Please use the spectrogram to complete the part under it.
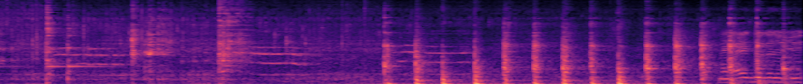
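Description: Ingredients for Rajasthani dal baati mixed by hand in a metal vessel, first with scattered clinks and scrapes, then a fast, regular series of loud knocks and thuds near the mic.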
